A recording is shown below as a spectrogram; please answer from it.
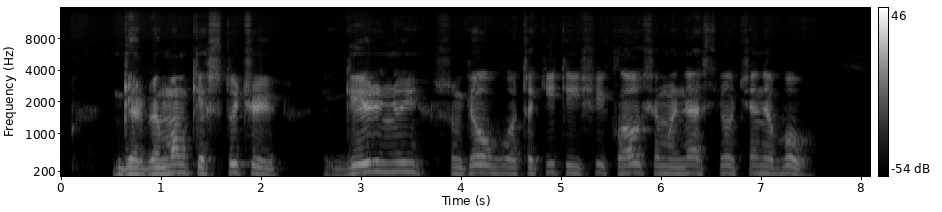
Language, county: Lithuanian, Klaipėda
